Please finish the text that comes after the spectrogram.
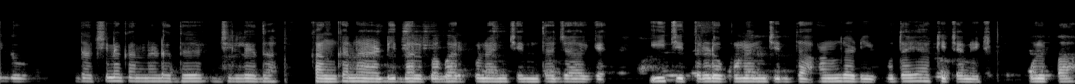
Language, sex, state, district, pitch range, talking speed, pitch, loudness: Tulu, male, Karnataka, Dakshina Kannada, 135-145 Hz, 85 wpm, 140 Hz, -21 LUFS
